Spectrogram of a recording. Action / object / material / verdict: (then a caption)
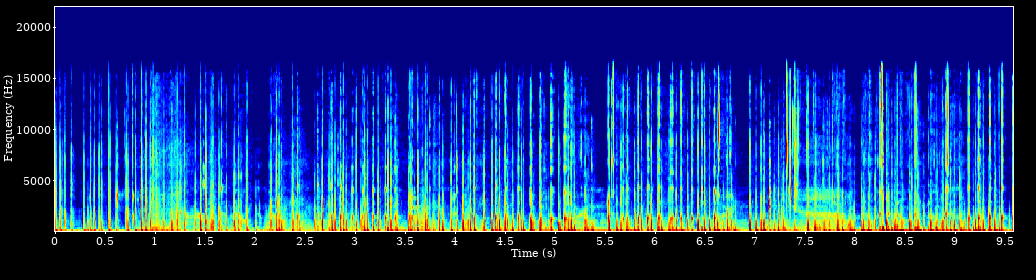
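tap / paperboard milk carton / paperboard / none. A small, hollow, printed paperboard milk carton is held and tilted in front of the microphone while long acrylic nails tap and scratch it. The result is a dense stream of quick, dry, hollow taps with a deep, thumping low end, mixed with faint scratchy crackles that grow slightly louder toward the end.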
